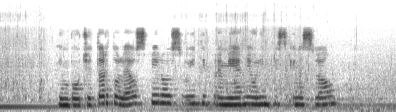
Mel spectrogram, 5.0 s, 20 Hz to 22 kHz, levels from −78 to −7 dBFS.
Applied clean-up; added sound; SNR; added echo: none; Keyboard (musical) + Waves, surf; 12 dB; none.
